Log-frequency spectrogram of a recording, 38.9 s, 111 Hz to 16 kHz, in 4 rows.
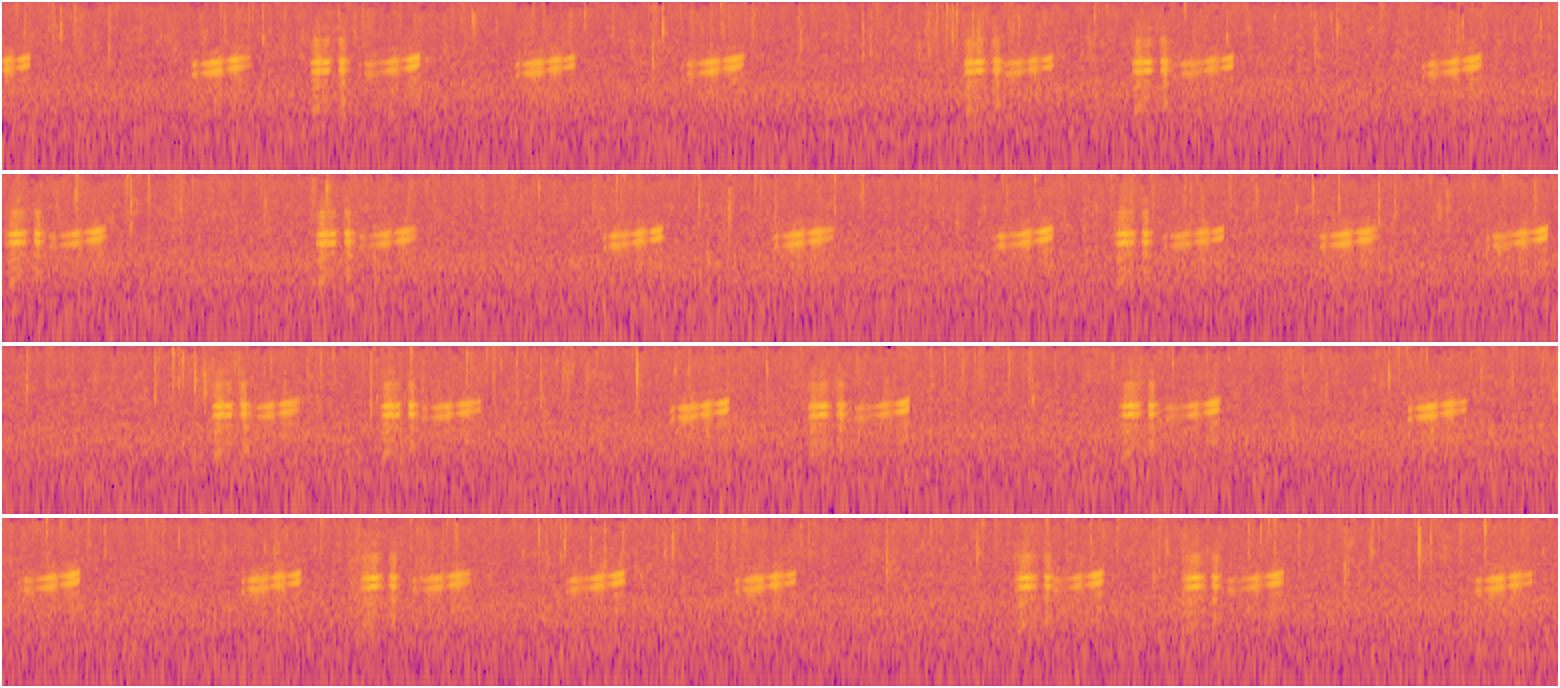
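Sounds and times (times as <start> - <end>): frogs calling: 1.2 - 4.7, 6.0 - 7.8, 8.8 - 10.4, 11.7 - 12.4, 13.5 - 13.9, 14.5 - 15.0, 15.9 - 18.4, 19.0 - 19.5, 20.7 - 22.6, 23.6 - 25.2, 26.4 - 27.2, 28.2 - 28.7, 29.3 - 29.7, 30.6 - 34.2, 35.4 - 37.3, 38.4 - 38.8.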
